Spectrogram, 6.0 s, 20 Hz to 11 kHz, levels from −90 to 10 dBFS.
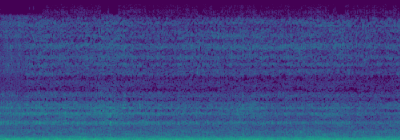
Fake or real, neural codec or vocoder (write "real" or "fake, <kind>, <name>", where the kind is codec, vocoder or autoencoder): real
